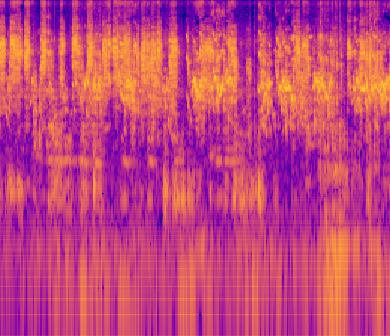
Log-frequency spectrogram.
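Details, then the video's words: Several pet budgerigars, kept as love birds, playing and eating, keep up a dense, high-pitched chatter of rapid chirps and warbles with a few brief pauses and faint low knocks underneath. "Cute Budgies Chirping Sounds"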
